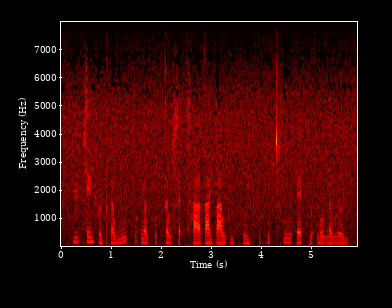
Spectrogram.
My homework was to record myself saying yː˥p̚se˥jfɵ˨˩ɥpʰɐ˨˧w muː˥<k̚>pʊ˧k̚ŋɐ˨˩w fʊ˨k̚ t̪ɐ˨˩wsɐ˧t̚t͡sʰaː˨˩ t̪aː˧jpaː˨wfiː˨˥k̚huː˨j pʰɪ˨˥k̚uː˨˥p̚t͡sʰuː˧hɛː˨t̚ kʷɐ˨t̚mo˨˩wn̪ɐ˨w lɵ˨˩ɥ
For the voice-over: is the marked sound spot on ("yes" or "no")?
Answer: no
